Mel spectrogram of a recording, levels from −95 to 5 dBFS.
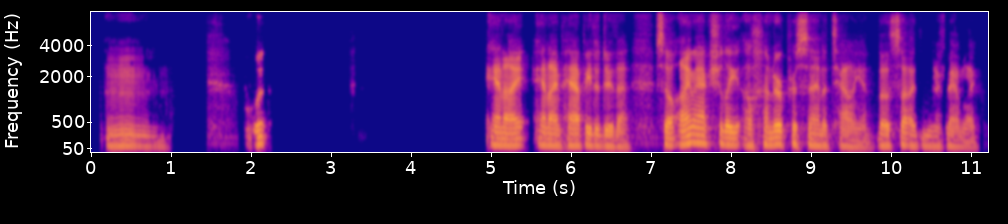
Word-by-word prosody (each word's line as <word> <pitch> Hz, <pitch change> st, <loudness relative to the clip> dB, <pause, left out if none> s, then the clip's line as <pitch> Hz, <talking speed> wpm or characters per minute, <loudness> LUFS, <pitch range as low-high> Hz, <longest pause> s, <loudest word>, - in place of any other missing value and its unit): Mm. 85 Hz, -3 st, -7 dB, 1.0 s
What -, -, 0 dB, 2.7 s
And 100 Hz, -4 st, +3 dB
I 95 Hz, +2 st, +4 dB
and 100 Hz, -3 st, 0 dB
I'm 95 Hz, -2 st, +3 dB
happy 95 Hz, 0 st, +3 dB
to 90 Hz, -1 st, -2 dB
do 85 Hz, -1 st, 0 dB
that. 75 Hz, -2 st, -6 dB, 0.3 s
So, 100 Hz, 0 st, +2 dB
I'm 120 Hz, +5 st, +6 dB
actually 125 Hz, -5 st, +3 dB
100% 100 Hz, 0 st, +1 dB
Italian, 75 Hz, -6 st, -6 dB
both 90 Hz, 0 st, 0 dB
side 90 Hz, -1 st, 0 dB
of 80 Hz, -, -13 dB
my 80 Hz, -2 st, -8 dB
family 75 Hz, -4 st, -7 dB
90 Hz, 105 wpm, -24 LUFS, 80-100 Hz, 2.7 s, I'm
